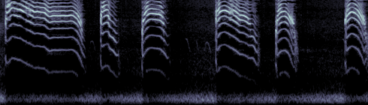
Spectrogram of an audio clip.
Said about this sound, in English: But sometimes, more unexpected sounds grab our attention. Like this desert rain frog. Squeaking viral sensation.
